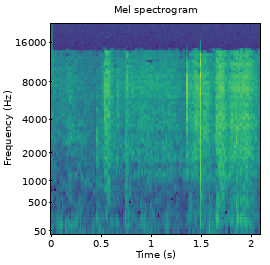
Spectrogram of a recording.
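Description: Fingers tap on laptop keys.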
